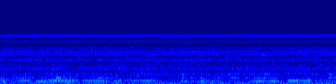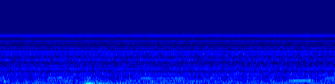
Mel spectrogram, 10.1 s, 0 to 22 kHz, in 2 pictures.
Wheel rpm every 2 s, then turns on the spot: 0, 0, 0, 0, 0.
none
